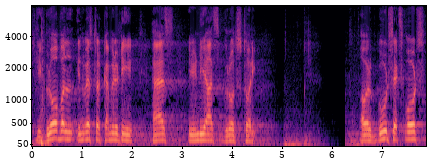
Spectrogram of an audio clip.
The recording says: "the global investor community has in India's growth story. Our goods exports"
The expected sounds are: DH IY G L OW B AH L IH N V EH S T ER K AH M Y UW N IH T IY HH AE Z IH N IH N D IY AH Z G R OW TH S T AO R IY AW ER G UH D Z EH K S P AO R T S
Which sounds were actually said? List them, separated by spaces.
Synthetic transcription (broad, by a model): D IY G L OW B AH L IH N V EH S T ER K AH M Y UW N IH T IY HH AE Z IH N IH N D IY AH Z G R OW T S T AO R IY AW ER G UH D S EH K S P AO R T S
